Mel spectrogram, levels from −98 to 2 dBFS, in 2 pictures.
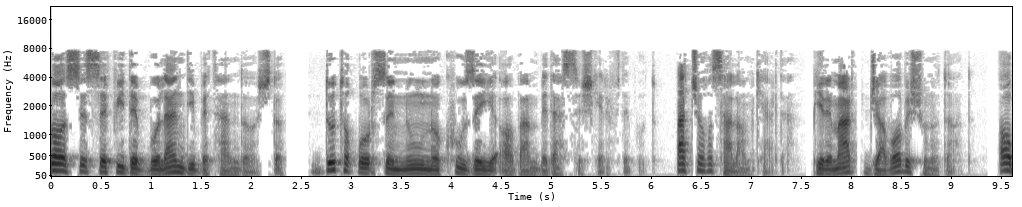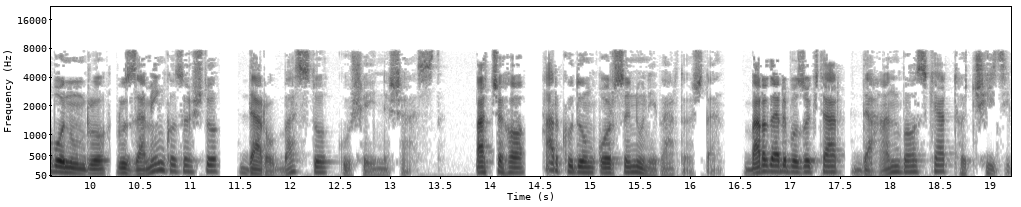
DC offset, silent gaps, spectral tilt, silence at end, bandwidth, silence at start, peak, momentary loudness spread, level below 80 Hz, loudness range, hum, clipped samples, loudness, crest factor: under 0.1%; 2.35-2.56 s, 7.54-7.59 s, 9.37-9.45 s, 10.21-10.25 s, 11.30-11.46 s, 14.36-14.51 s, 16.35-16.51 s, 17.55-17.59 s; -4.5 dB/octave; 0 s; 8 kHz; 0 s; -2 dBFS; 14 LU; -56 dBFS; 4 LU; none; under 0.1%; -25 LUFS; 22 dB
